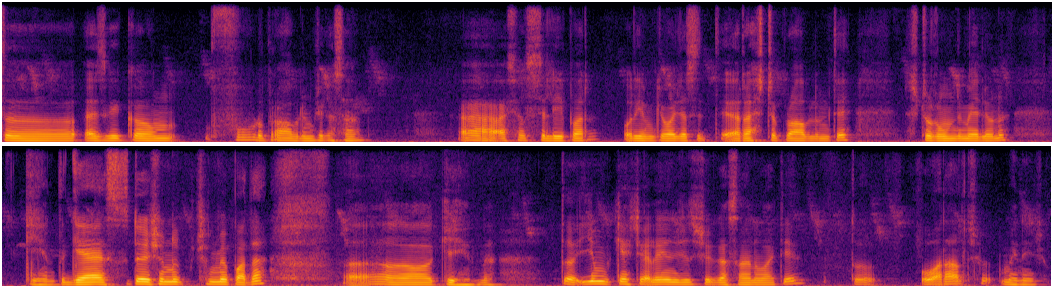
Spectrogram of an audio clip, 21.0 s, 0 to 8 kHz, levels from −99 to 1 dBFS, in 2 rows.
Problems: constant background noise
